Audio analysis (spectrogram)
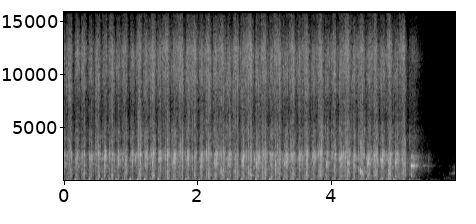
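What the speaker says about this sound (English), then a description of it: "put it in our tin, add it to our pitcher," Ice rattled hard inside a metal cocktail shaker tin for a tropical La Florida drink, a dense, rapid, loud rhythmic clatter held steady for about five seconds before stopping abruptly.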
